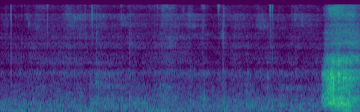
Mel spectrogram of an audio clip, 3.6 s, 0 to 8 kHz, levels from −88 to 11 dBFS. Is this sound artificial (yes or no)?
yes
